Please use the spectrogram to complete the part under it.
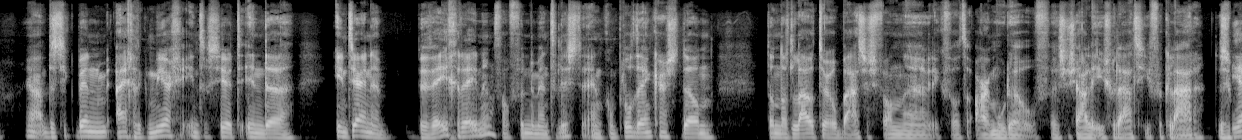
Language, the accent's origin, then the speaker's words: Dutch; Haarlem, North Holland, Netherlands; Ik kwam zelf van Haarlem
